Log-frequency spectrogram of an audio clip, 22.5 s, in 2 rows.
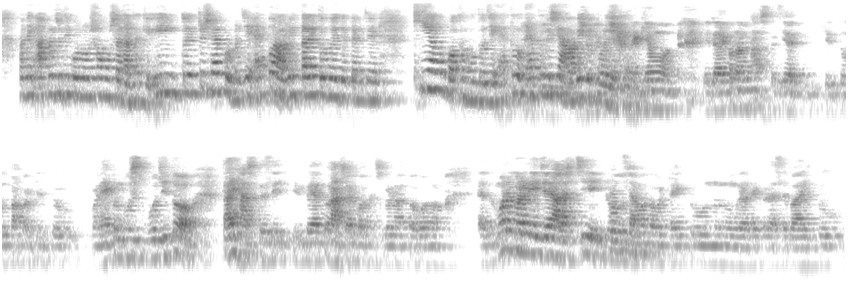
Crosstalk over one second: present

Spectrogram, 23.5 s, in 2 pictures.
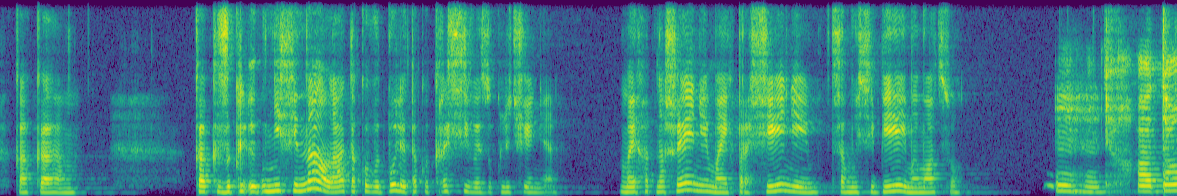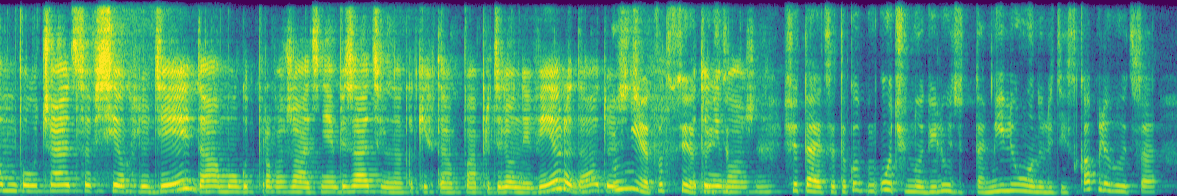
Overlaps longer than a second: none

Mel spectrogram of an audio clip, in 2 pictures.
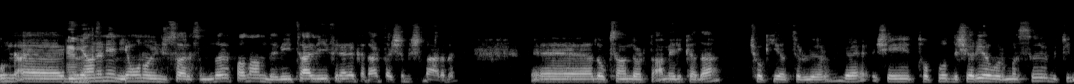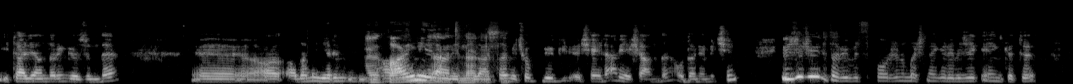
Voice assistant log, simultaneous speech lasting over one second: present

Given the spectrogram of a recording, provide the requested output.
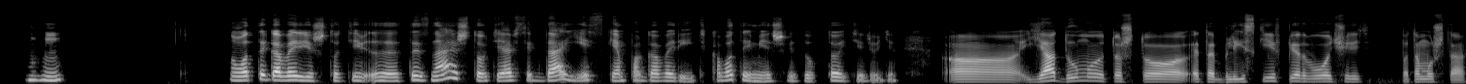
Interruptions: none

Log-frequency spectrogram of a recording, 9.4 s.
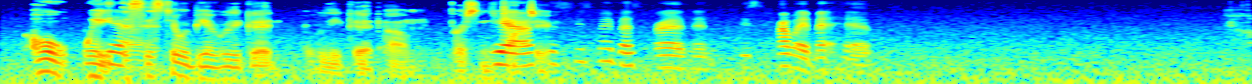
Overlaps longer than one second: none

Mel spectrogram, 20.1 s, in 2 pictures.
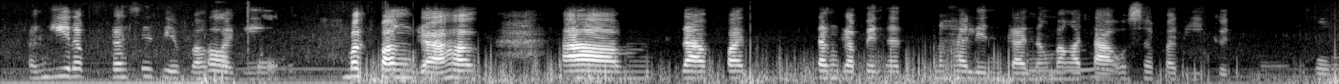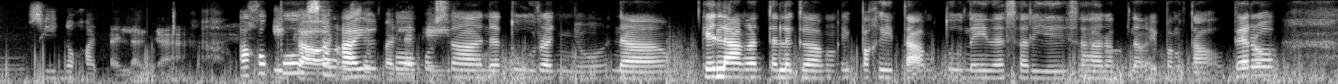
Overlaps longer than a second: present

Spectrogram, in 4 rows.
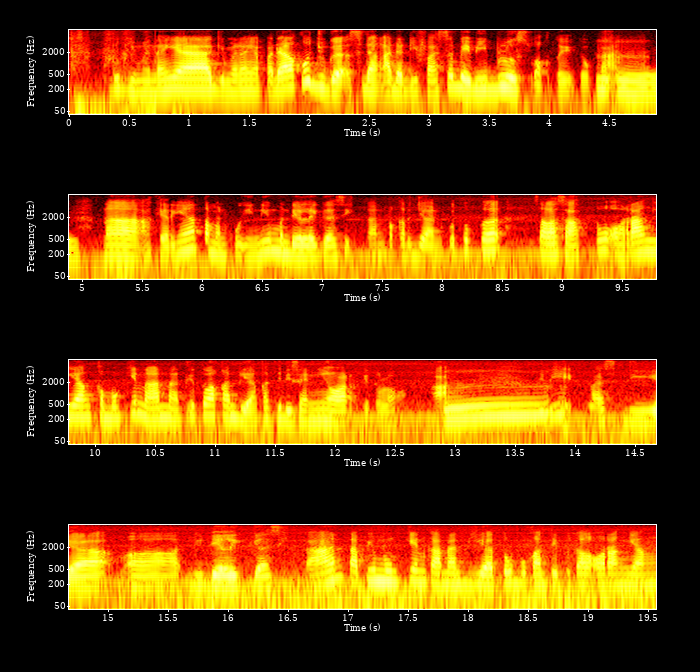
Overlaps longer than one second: none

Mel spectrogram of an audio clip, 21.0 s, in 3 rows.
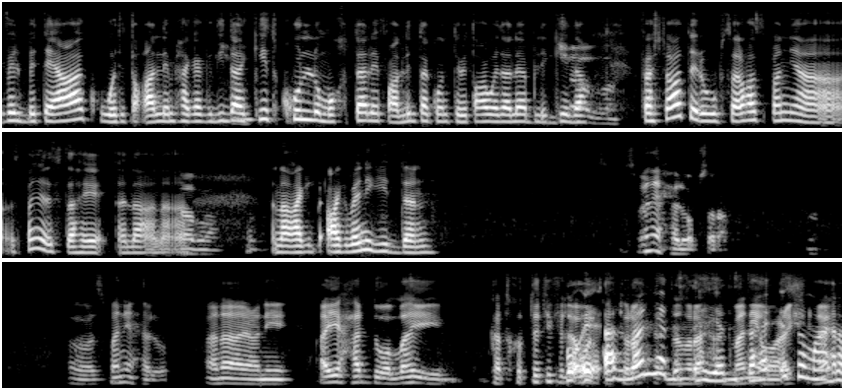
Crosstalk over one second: present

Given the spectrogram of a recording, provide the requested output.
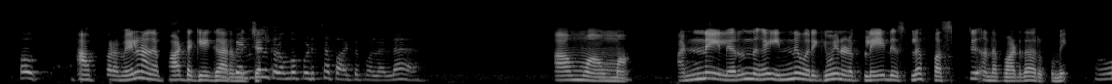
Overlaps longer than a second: none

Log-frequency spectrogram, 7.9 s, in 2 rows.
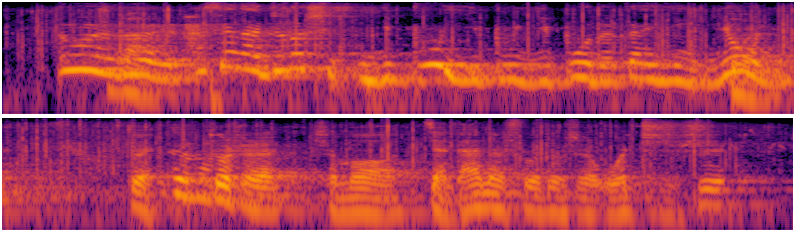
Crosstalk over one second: none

